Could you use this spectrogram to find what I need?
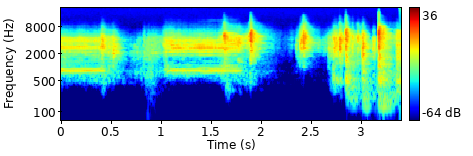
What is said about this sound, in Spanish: Suena el teléfono de Onda Civil.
